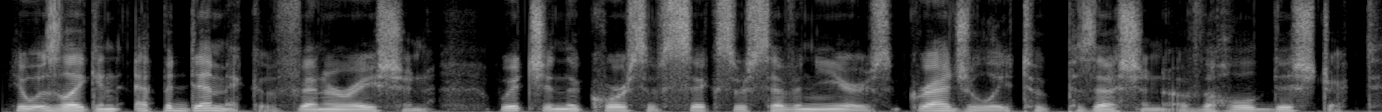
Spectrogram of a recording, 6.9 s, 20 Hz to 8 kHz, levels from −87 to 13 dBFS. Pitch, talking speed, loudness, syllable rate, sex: 105 Hz, 200 wpm, -19 LUFS, 5.8 syllables/s, male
